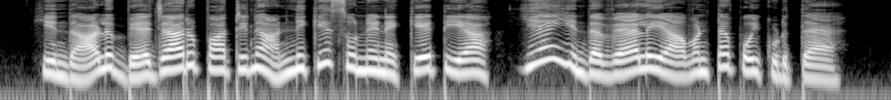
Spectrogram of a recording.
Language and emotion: Tamil, sad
